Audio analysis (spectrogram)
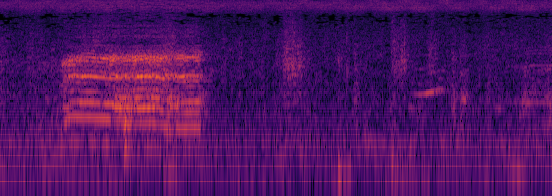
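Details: Garut sheep at a ram-fighting farm in Dangiang village, Cilawu, Garut regency, West Java, Indonesia: a single loud, quavering, nasal bleat lasting about a second, followed by quieter background chatter and faint distant bleats.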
